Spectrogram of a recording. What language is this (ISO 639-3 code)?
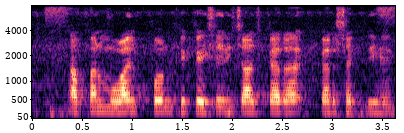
mag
